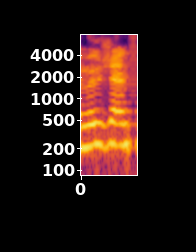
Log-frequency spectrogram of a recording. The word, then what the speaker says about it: Mujen: give us the the Mujan story and how it came to be. Am I saying it correctly? Can you say Yeah, you're you're saying it exactly correctly. Yeah. Men with a J.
